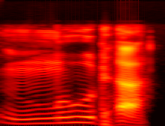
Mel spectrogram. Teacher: We generally find that where a root ends in an ah sound and it's followed by the regular past participle ending ta, the h and the t join together into a d, the retroflex aspirated d, and it lengthens the vowel. So we get mudha.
